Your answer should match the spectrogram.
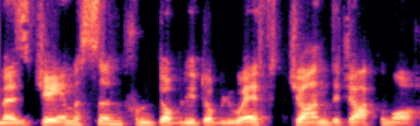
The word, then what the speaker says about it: DiGiacomo: you know him as jameson from wwf john the giacomo how are you doing today my man oh thanks man not many people could pronounce the name that's awesome i didn't even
